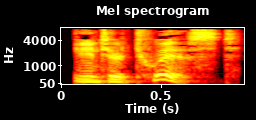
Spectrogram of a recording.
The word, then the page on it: intertwist: British English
